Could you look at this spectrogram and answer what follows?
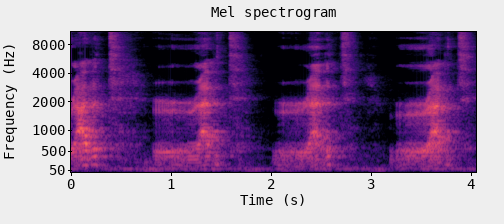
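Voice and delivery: creaky low croaking rabbit; frog croak. Shown as a demonstration. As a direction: croak it like a toad. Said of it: "la grenouille ou le crapaud". (coassement de crapaud en fry)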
